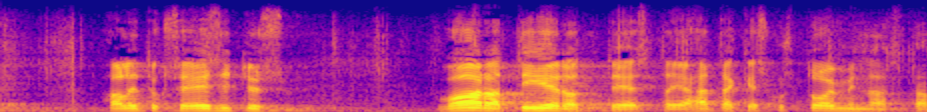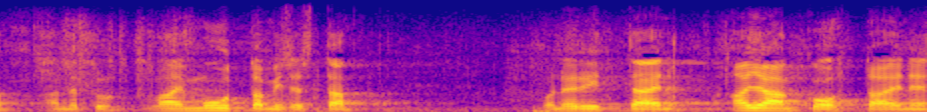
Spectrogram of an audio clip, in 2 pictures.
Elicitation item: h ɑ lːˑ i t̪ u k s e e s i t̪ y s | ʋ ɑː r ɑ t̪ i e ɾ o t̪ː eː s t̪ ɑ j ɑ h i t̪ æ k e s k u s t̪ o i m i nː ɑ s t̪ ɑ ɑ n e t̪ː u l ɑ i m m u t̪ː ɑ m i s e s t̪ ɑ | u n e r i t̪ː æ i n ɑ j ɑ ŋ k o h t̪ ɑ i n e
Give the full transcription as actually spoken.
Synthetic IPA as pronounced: h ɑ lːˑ i t̪ u k s e e s i t̪ y s | ʋ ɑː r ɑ t̪ i e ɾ o t̪ː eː s t̪ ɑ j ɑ h æ t̪ æ k e s k u s t̪ o i m i nː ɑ s t̪ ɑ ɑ nː e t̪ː u l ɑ i m m uː t̪ː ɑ m i s e s t̪ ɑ | o n e r i t̪ː æ i n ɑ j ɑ ŋ k o h t̪ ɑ i n e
